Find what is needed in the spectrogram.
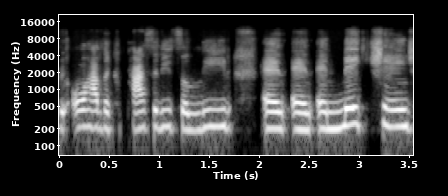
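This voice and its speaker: A woman's fairly high voice at a moderate pace, the sound dry and close with no echo. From Nigeria (Edo State), moved to US as teenager. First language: Igbo. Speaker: physician and antiracism activist. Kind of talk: interview. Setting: video call.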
